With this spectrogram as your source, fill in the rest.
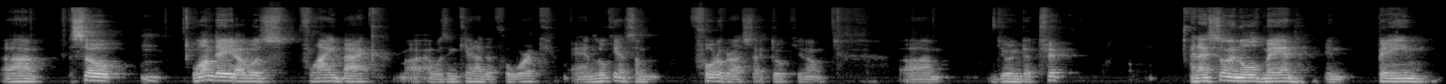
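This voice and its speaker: A man's voice: on the low side, slow, echoey room. Man in his fifties, hesitant. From Croatia. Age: 50s. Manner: hesitant, many fillers and restarts. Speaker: guest sharing his diet story. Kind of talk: casual testimonial.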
